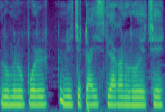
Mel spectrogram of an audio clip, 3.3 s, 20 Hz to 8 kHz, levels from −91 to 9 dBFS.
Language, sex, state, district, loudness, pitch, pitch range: Bengali, male, Tripura, West Tripura, -14 LUFS, 160 Hz, 155-160 Hz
